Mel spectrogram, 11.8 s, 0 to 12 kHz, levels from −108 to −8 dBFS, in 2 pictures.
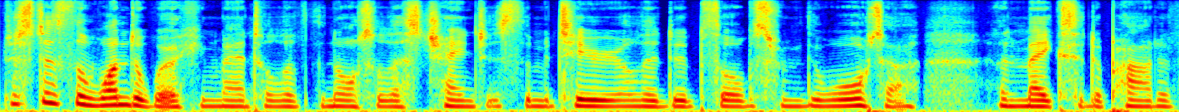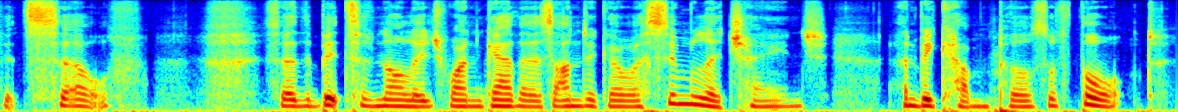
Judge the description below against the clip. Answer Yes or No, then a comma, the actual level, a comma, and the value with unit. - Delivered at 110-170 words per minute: No, fast, 205 wpm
